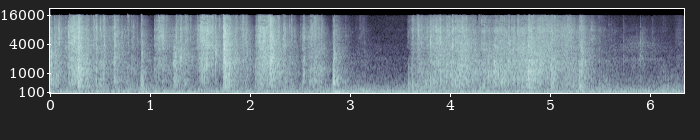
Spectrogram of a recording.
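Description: Foil wrapping crinkles and tears as a pack is opened.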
